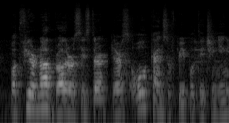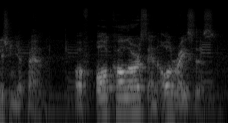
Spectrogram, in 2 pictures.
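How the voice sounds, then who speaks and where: A man's fairly high-pitched voice with a non-native accent, big swings in loudness, and music in the background. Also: ordinary pitch variation, moderate pace. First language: non-native English speaker. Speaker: English teacher in Japan. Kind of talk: casual advice talk to camera.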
